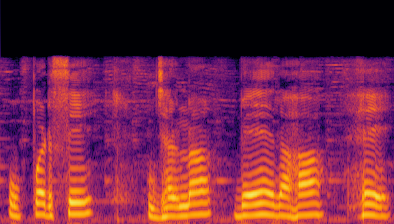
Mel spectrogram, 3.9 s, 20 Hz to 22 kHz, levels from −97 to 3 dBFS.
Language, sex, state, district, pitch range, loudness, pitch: Hindi, male, Madhya Pradesh, Dhar, 170-195 Hz, -13 LUFS, 180 Hz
